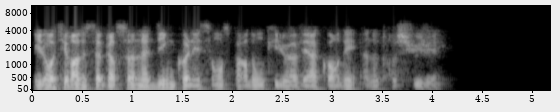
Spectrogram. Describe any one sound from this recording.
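A man speaks calmly into a microphone, as if over an online call.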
